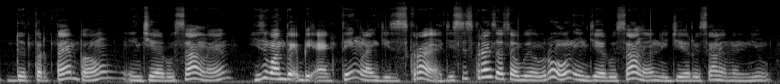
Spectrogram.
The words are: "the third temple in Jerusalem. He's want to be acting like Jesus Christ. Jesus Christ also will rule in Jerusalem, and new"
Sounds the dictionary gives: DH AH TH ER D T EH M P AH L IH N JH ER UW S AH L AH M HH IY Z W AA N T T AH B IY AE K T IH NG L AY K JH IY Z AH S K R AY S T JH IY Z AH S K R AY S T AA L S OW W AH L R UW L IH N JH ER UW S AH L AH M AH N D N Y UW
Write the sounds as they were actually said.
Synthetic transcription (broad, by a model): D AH T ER T EH M P AH L IH N JH ER UW S AH L AH M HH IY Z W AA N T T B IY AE K T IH NG L AY K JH IY S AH S K R AY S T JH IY S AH S K R AY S AA S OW W AH L R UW L IH N JH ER UW S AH L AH M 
